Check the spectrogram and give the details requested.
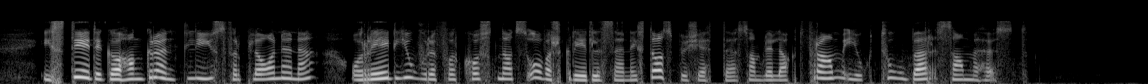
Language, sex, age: Norwegian, female, 44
